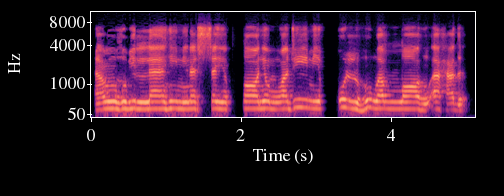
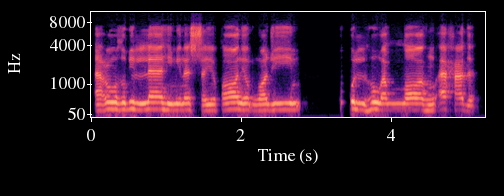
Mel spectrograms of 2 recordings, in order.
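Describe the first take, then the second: First: الرجيم runs straight into قل with no pause. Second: There is a pause after الرجيم before قل. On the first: "وصلها بأول السورة" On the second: "قطعها عن أول السورة"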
